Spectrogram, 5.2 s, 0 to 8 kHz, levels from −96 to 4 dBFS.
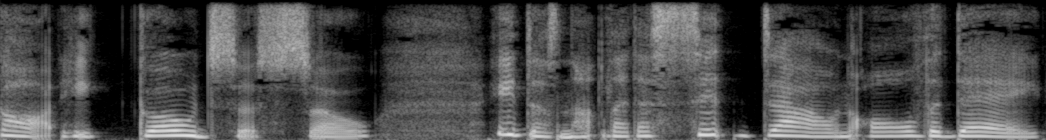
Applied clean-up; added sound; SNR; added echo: none; none; none; none.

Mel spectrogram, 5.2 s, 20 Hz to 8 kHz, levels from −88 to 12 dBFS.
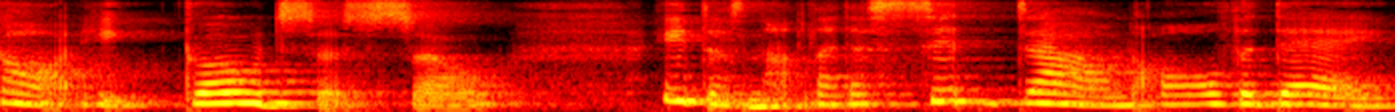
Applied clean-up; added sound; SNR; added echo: none; none; none; reverberation time 0.8 s.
